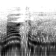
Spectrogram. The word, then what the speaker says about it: Narcomi: Dave Narcomi is how you pronounce it, Narcomi.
